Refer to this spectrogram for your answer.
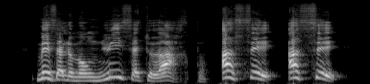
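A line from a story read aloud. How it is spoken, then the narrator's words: Exasperated shouting. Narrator (French): criait le poète exaspéré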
